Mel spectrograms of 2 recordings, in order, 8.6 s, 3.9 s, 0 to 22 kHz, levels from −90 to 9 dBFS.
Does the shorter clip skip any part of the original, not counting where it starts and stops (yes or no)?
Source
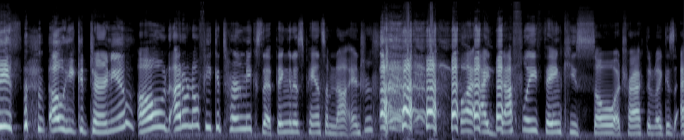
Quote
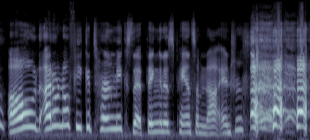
no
